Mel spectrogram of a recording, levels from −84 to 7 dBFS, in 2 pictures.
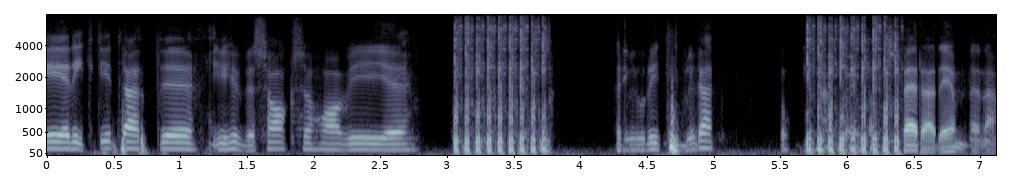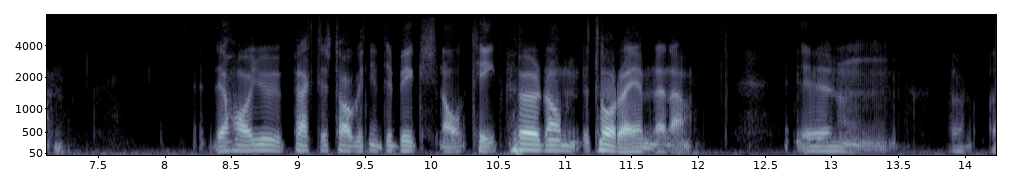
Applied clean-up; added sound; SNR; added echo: neural diffusion model UNIVERSE++.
